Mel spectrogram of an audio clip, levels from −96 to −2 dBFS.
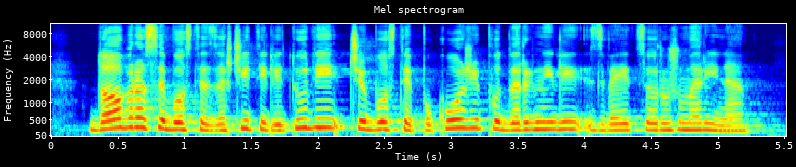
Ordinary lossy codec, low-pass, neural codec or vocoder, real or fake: none; none; none; real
